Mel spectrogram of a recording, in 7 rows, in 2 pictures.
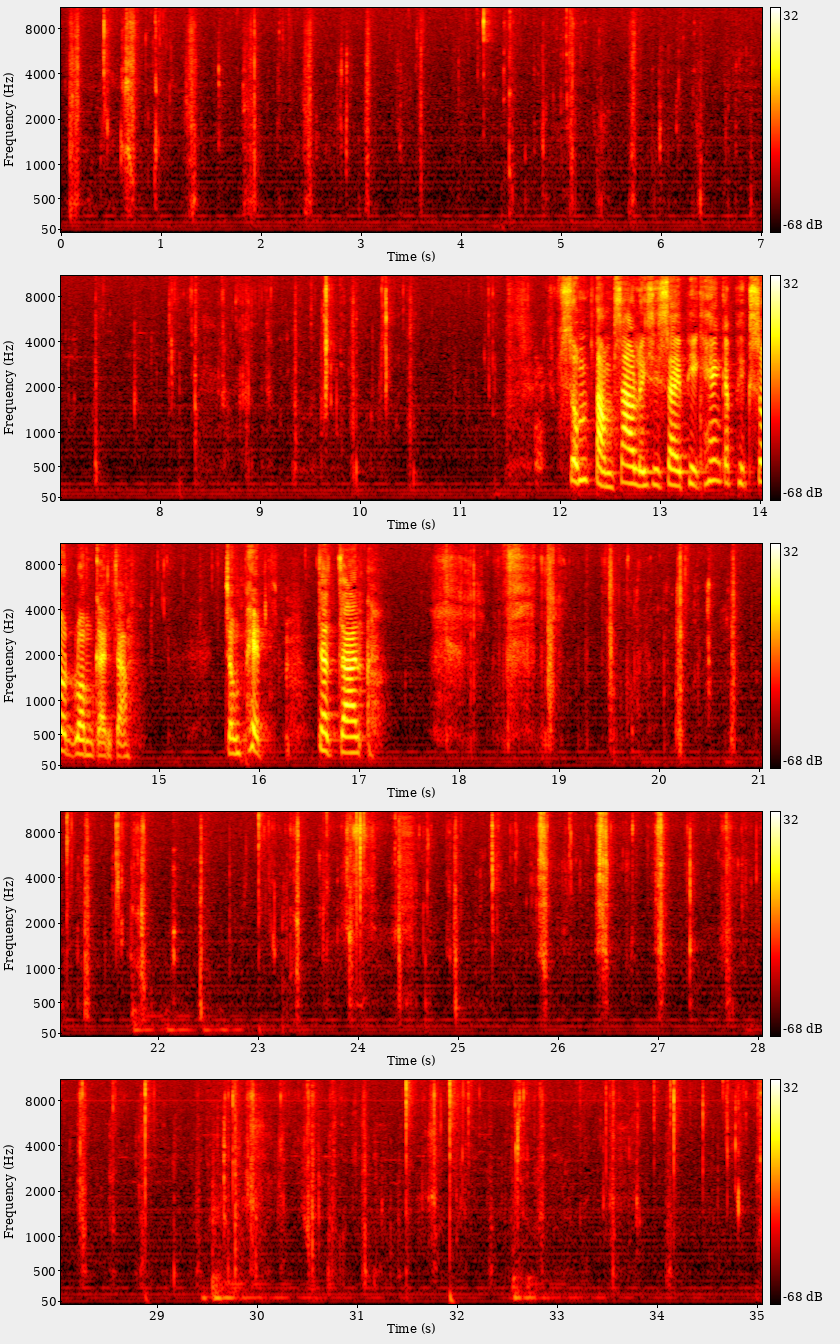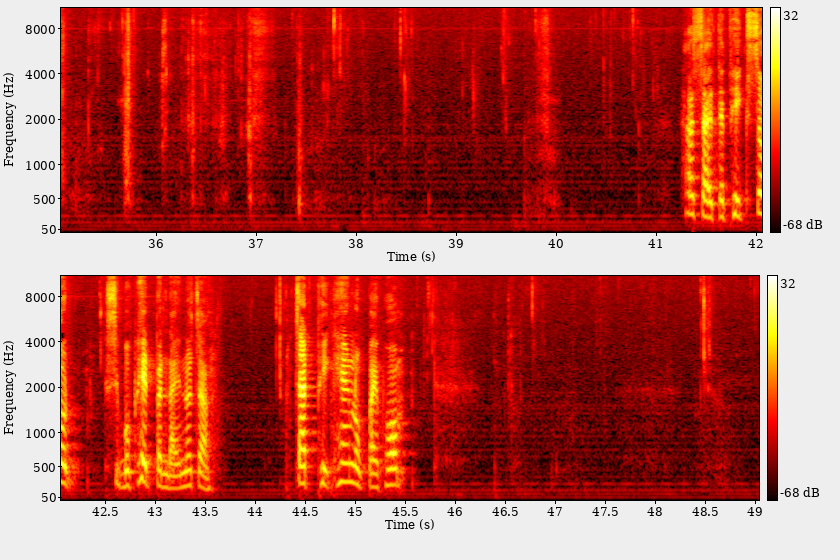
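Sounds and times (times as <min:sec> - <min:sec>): person chewing crunchy food: 0:00.0 - 0:10.6, 0:17.8 - 0:41.0
soft low thuds: 0:29.4 - 0:30.6, 0:32.6 - 0:33.6.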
